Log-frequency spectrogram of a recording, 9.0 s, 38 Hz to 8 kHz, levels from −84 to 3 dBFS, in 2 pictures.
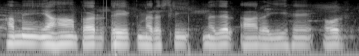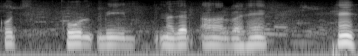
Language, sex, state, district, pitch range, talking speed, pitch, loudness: Hindi, male, Rajasthan, Jaipur, 110-125 Hz, 115 wpm, 115 Hz, -18 LUFS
